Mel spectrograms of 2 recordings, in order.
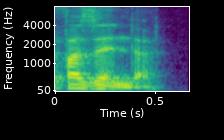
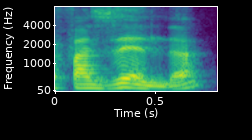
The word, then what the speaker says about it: fazenda: La esclava proviene esa palabra fazenda que se pronuncia a la portuguesa y quiere decir la DCH.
